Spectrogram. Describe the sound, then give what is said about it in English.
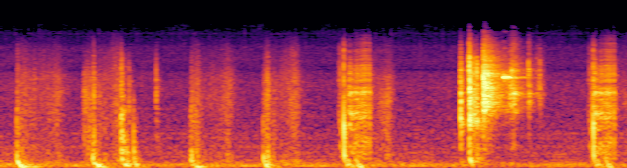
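Coins clink one after another as they drop into a vending machine outside to buy chips, roughly ten sharp metallic taps at an uneven pace over a steady low hum, with no voices. “But the vending machine outside has plenty of chips.”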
